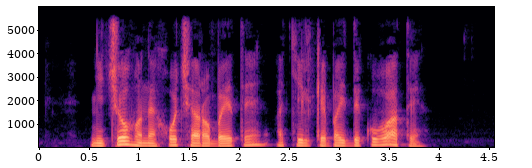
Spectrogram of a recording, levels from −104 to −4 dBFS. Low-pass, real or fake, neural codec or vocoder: 5.4 kHz; real; none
